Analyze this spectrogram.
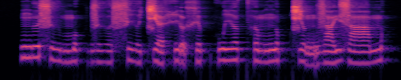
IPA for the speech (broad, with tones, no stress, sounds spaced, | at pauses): ŋ ɨ˨˦ s ɨ̤˨˩ m o˨˩ k̚ z ɨ̤˨˩ ə̯ s i̤˨˩ ə̯ t͡ɕ ɛ˧˩ h ḭ˧˨ ə̯ x e˨˩ p̚ h w i˧ ə̯ t̪ʰ ə˧ m ŋ ə˦˥ p̚ t͡ɕ ə̰ː˧˨ ŋ z a˨˦ j z a˨˦ m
